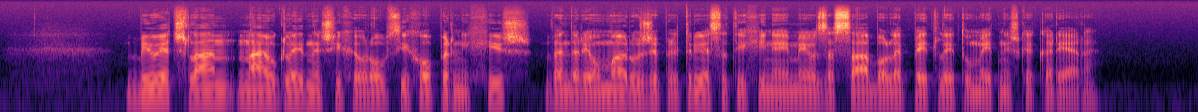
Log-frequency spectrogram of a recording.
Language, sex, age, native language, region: Slovenian, male, 18-29, Slovenian, Central Slovenia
